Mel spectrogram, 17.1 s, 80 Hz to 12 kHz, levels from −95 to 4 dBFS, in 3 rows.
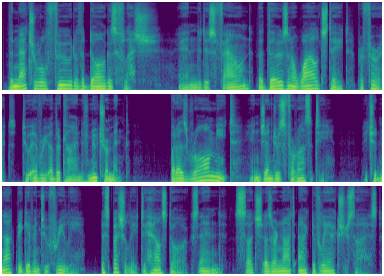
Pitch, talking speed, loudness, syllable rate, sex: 110 Hz, 175 wpm, -19 LUFS, 5.3 syllables/s, male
